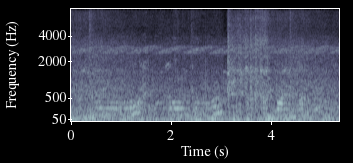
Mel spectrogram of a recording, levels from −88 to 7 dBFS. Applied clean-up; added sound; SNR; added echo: none; Engine starting / Car; -5 dB; reverberation time 0.4 s.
